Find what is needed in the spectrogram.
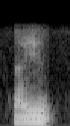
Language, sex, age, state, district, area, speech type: Hindi, male, 45-60, Rajasthan, Karauli, rural, conversation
